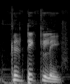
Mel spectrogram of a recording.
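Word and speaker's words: critically: इसे आप पढ़ते हैं क्रिटिकली। क्या पढ़ते हैं? क्रिटिकली। इसको आप आधा क और ला माने क्ली। इस तरह से क्ली।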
